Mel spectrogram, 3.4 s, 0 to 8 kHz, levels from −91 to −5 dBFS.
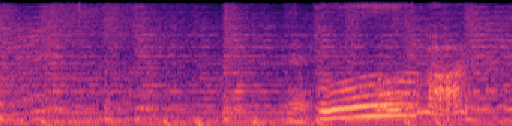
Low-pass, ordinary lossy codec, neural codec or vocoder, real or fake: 7.2 kHz; none; none; real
